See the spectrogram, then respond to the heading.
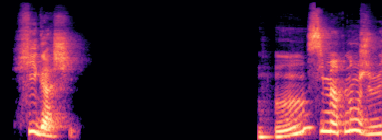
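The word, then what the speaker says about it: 東: Comme il est tout seul, j'utilise bien la lecture purement japonaise et du coup je prononce ça higashi.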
